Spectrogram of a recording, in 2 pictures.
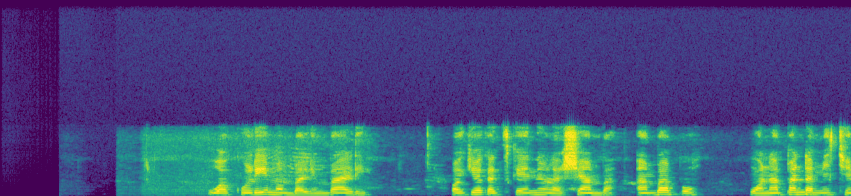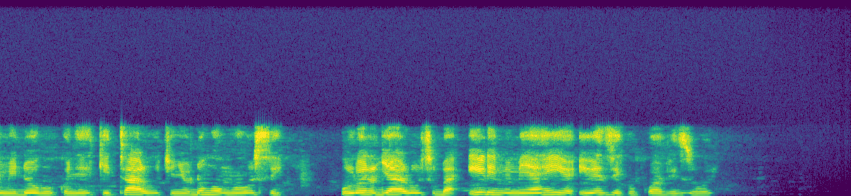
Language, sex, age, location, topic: Swahili, female, 25-35, Dar es Salaam, agriculture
